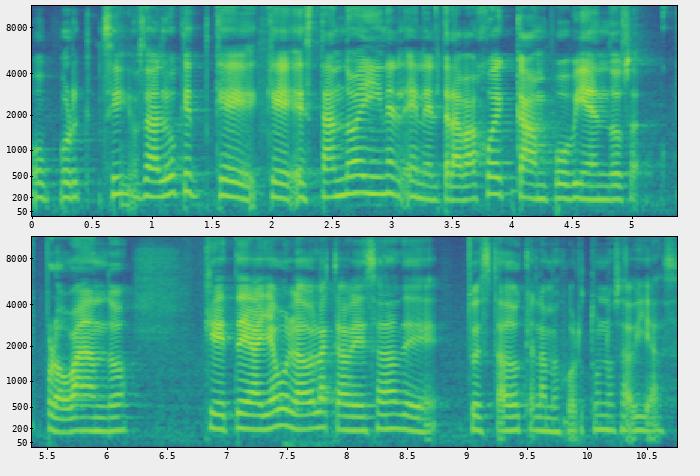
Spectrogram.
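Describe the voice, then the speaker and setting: Here is a woman with a normal speaking voice and medium pitch. She keeps a moderate pace and fairly even intonation. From Mexico, Torreón. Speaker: podcast host. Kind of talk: casual interview chat. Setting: studio.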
